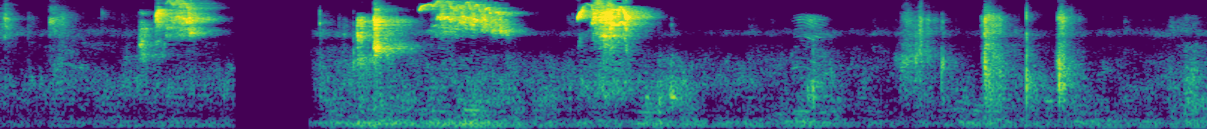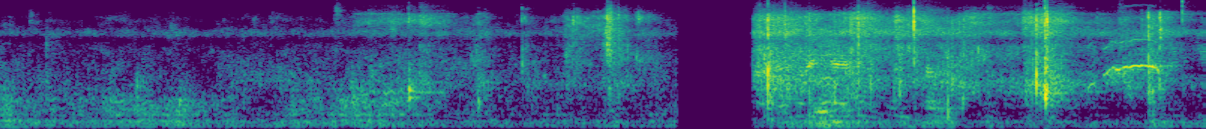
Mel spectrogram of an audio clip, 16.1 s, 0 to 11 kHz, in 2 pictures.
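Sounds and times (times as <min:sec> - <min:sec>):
baby monkey shrill screeches: 0:02.4 - 0:04.3, 0:15.4 - 0:15.9.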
